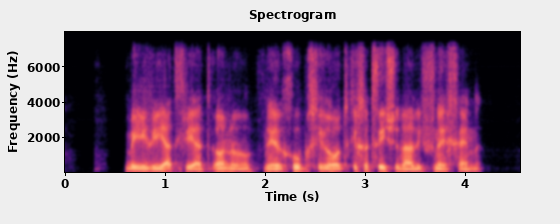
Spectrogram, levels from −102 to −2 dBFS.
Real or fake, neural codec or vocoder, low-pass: fake; codec, 24 kHz, 6 kbps, HILCodec; 7.2 kHz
